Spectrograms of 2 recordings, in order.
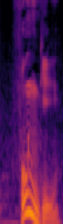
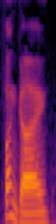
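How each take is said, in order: First: The word has an Italian pronunciation. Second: The word has an English pronunciation. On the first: It is the Italian word for mushrooms. "the Italian word, well, that has to be pronounced like Italian" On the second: It means various kinds of fungus. "the various kinds of funguses or fungi"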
